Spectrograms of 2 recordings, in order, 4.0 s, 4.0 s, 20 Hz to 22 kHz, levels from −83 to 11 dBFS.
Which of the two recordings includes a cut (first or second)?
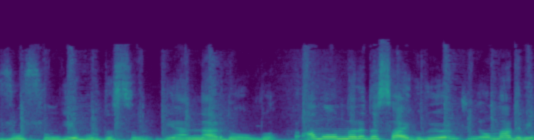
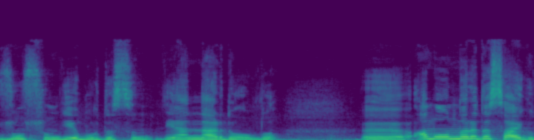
first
